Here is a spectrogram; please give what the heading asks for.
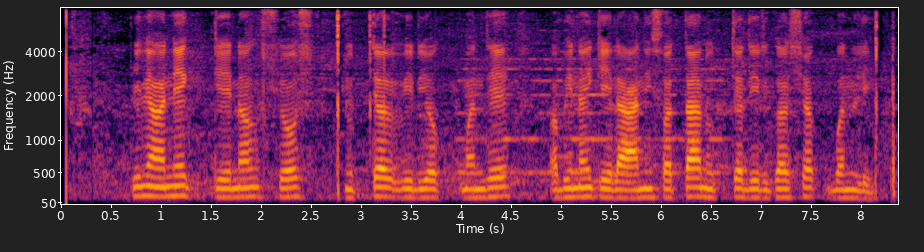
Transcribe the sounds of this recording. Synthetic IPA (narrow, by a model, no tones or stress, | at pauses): t̪ineənekːenəɕos | nut̪jəʋiɽjoɡməd̪ʱjeəbʱinəjkelaːɽ̃isʋət̪anut̪jəd̪iɾɡʱəɾɕək̚bənliː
